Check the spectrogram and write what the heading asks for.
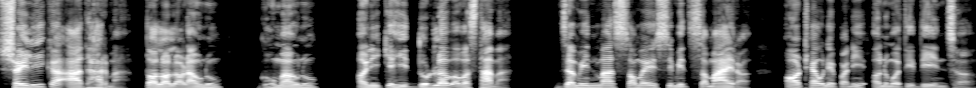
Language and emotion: Nepali, neutral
